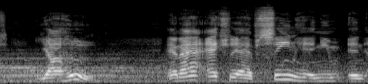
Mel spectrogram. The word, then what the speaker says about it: Yahuah: These first three letters here, going from right to left, is going to give you Yahuah.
